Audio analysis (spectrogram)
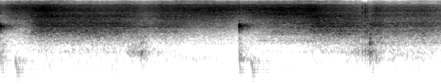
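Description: Breathy hiss and air noise from uilleann-style bagpipe pipes fed by a leather bag, a steady broadband rush with soft bursts and brief clicks, close and alone with no talk.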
